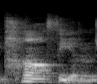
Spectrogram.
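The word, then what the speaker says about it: Parthian: of my favorites and it's because it's a mispronunciation the original was a parthan shot referring to the parean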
